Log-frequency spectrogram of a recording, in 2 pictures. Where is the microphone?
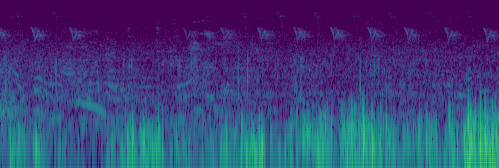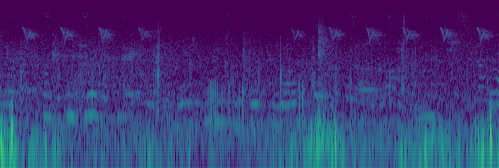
in a park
